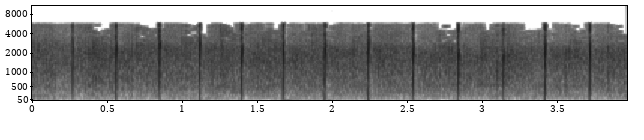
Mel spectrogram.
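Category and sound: crowd, audience clapping hands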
